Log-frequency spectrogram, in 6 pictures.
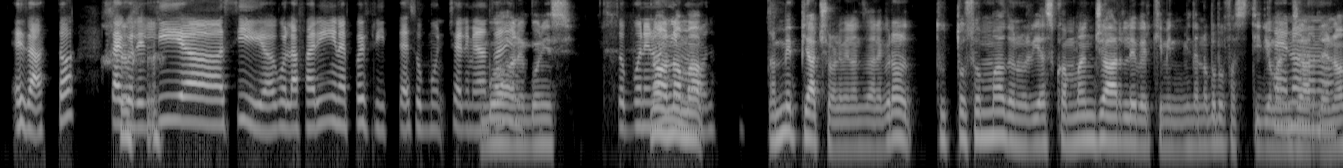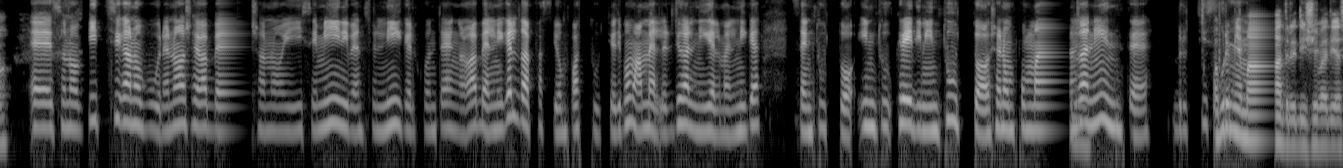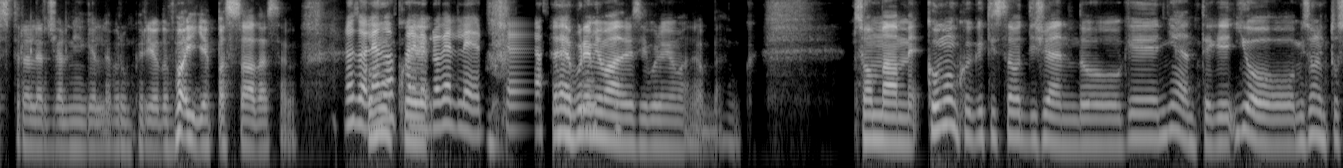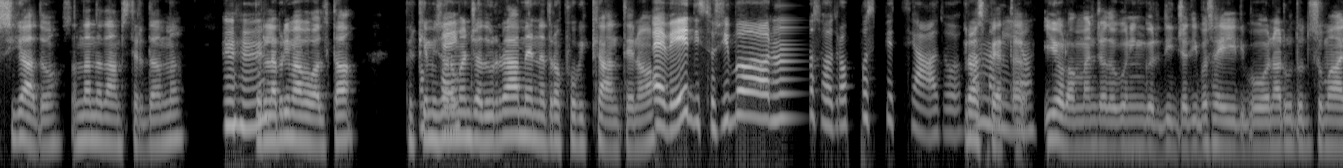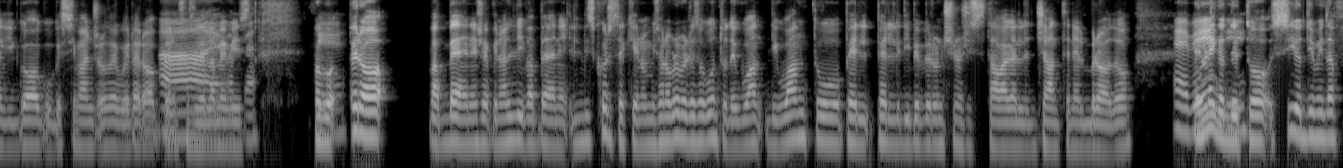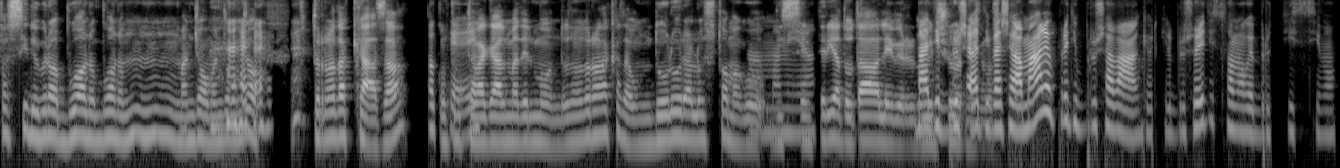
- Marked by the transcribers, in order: chuckle; "cioè" said as "ceh"; other background noise; "proprio" said as "popo"; distorted speech; tapping; "nichel" said as "niel"; "nichel" said as "niche"; tsk; static; laughing while speaking: "poi"; chuckle; "comunque" said as "omunque"; teeth sucking; "proprio" said as "popo"; "mangiavo" said as "mangiao"; chuckle; "mangiavo" said as "mangiao"
- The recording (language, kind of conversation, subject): Italian, unstructured, Eviti certi piatti per paura di un’intossicazione alimentare?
